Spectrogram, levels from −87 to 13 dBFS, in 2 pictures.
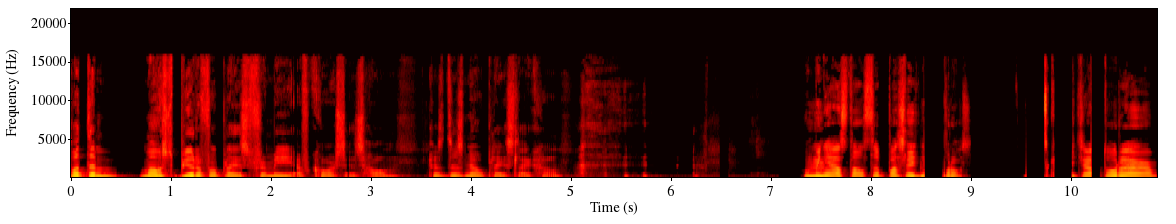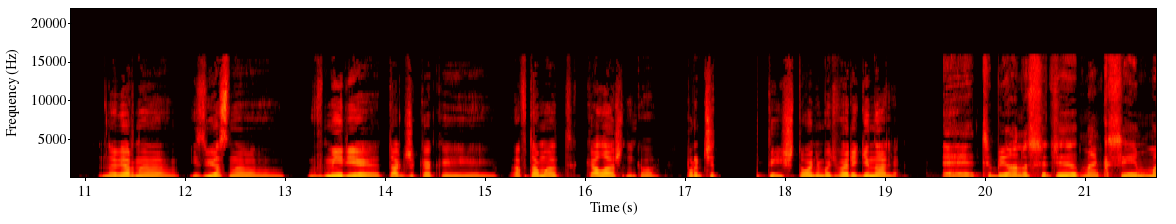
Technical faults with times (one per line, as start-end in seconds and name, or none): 6.48-6.57 corrupt frame muted
8.52-9.00 corrupt frame muted
9.55-10.29 corrupt frame muted
10.85-10.92 corrupt frame muted
17.35-17.72 corrupt frame muted
21.29-21.36 corrupt FLAC frame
